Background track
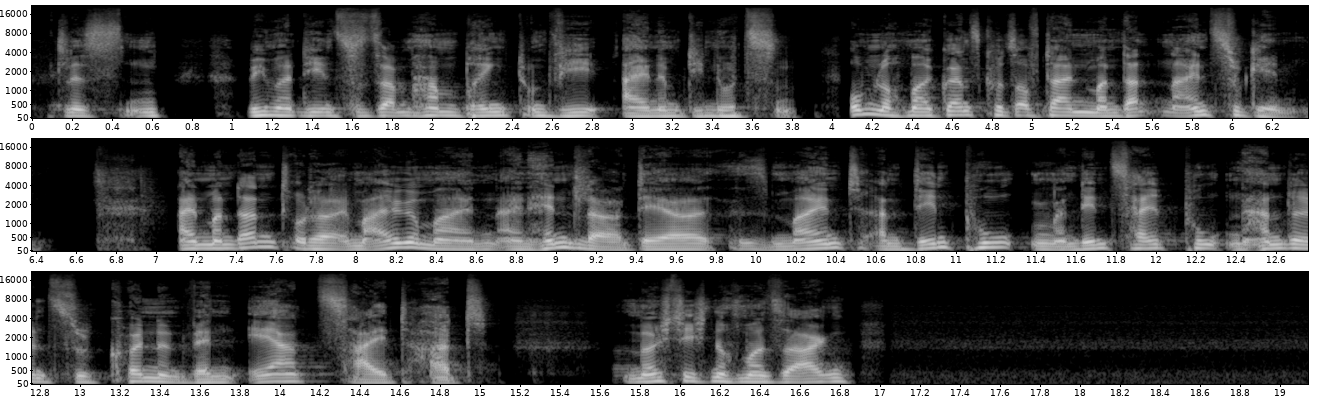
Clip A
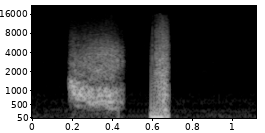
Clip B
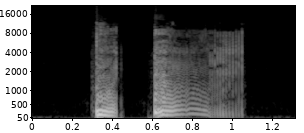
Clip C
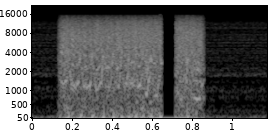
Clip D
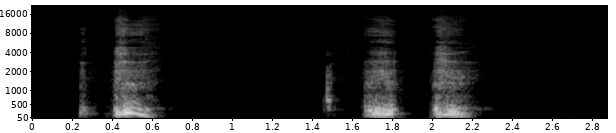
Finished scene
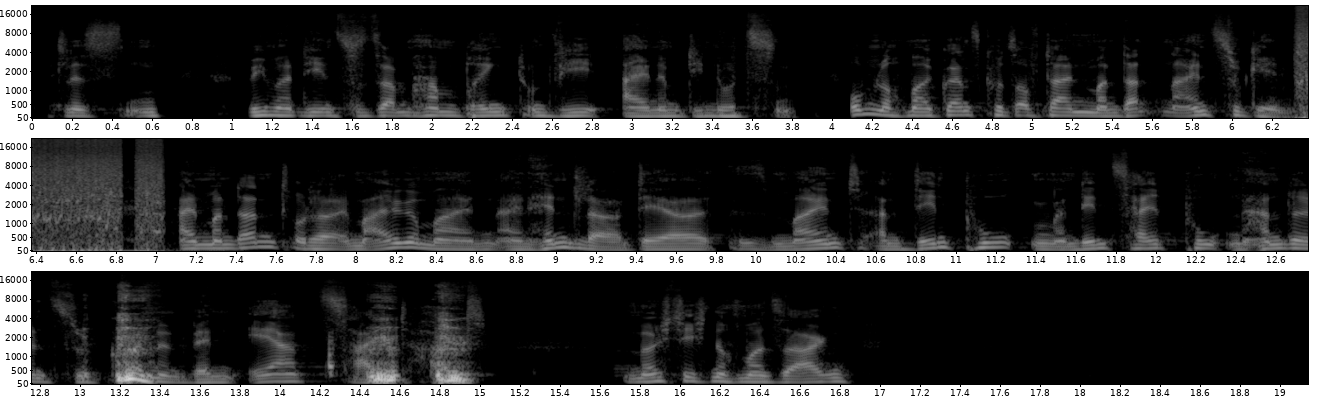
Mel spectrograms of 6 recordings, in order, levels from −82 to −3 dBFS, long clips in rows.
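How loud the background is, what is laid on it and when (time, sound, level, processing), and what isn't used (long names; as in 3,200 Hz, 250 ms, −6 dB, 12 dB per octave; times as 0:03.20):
background track −19.5 dB
0:06.18: mix in C −18 dB + each half-wave held at its own peak
0:12.77: mix in D −3 dB
not used: A, B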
